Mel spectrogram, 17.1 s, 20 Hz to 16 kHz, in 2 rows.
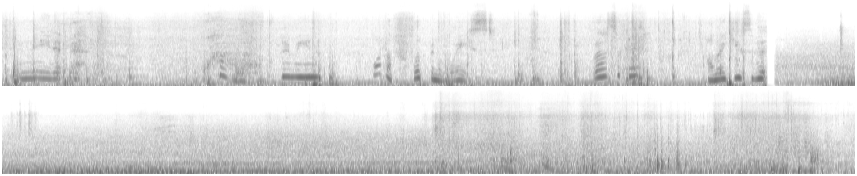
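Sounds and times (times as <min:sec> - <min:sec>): rustles and knocks: 0:12.8 - 0:17.0.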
